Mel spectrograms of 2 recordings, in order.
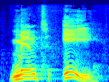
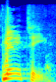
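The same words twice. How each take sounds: First: The syllable break falls awkwardly, sounding halting. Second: The syllables are grouped naturally, sounding smooth. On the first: The speaker calls it wrong. "It's also not pronounced mint-y" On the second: The speaker calls it right. "It's minty"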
